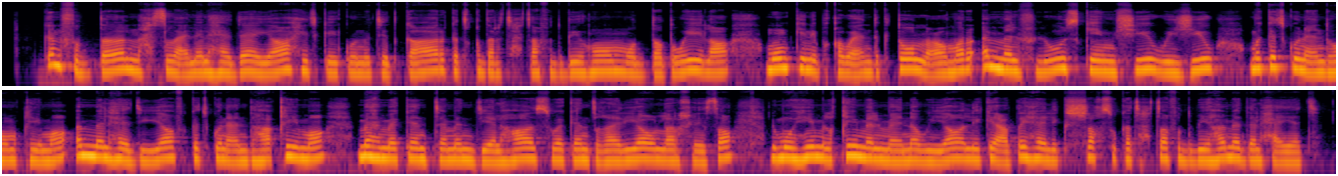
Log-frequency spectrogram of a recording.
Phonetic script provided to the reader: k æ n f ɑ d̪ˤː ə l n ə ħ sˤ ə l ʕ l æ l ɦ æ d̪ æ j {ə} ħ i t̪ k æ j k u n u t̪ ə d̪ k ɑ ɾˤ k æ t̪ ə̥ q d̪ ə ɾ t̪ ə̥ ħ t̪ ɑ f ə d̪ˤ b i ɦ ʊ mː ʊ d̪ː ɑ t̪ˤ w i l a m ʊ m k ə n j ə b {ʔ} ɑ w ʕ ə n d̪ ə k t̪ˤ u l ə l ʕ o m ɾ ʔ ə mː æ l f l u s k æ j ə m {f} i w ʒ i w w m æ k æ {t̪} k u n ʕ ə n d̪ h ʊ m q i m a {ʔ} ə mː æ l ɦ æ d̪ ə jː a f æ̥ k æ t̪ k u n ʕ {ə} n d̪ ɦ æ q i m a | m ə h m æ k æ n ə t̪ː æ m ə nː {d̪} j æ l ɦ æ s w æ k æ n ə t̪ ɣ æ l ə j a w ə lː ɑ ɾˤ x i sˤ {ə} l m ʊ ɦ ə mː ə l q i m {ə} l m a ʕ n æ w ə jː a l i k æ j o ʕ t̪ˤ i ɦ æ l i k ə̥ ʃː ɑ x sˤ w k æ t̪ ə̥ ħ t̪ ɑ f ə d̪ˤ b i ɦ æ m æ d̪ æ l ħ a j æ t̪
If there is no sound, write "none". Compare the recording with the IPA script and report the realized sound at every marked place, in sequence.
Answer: a, q, ʃ, t̪, ʔ, ə, d̪, ɑ, a

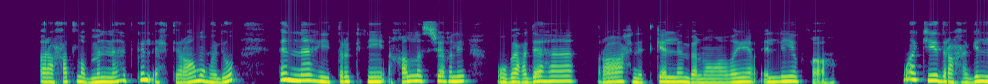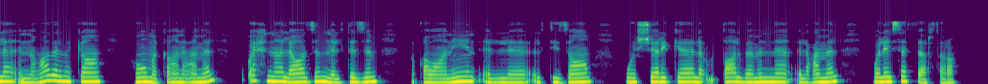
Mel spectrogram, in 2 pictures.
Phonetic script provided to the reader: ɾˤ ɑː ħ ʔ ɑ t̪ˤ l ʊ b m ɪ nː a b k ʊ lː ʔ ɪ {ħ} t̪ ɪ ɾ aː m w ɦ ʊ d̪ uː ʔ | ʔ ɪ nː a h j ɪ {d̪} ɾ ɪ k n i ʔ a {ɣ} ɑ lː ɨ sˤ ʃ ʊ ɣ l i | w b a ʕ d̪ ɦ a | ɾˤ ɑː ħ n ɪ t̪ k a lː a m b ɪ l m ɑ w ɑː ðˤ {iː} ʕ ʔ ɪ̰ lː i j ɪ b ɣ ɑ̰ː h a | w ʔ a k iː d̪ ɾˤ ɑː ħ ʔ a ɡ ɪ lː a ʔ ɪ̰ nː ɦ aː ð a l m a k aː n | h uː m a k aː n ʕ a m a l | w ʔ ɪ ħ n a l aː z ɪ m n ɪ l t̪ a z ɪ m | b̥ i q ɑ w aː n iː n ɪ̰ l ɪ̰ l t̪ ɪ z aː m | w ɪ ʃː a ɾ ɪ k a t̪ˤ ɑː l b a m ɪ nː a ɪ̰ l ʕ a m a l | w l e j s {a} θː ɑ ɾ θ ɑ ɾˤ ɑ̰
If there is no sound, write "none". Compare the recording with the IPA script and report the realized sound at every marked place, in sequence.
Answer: ħ, t̪, x, iː, a

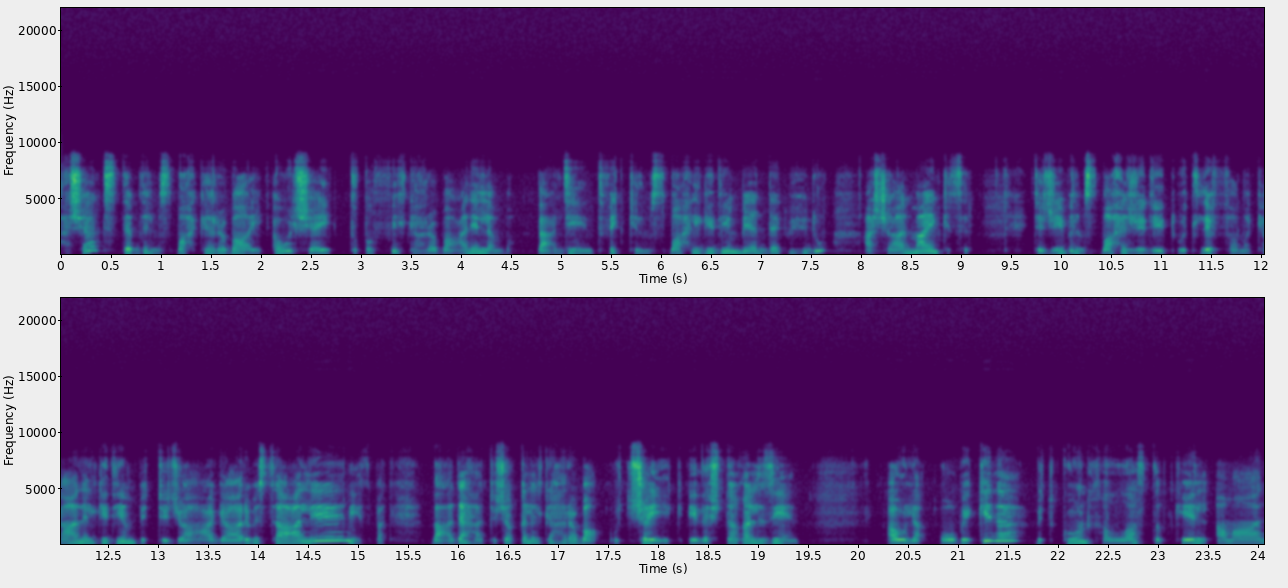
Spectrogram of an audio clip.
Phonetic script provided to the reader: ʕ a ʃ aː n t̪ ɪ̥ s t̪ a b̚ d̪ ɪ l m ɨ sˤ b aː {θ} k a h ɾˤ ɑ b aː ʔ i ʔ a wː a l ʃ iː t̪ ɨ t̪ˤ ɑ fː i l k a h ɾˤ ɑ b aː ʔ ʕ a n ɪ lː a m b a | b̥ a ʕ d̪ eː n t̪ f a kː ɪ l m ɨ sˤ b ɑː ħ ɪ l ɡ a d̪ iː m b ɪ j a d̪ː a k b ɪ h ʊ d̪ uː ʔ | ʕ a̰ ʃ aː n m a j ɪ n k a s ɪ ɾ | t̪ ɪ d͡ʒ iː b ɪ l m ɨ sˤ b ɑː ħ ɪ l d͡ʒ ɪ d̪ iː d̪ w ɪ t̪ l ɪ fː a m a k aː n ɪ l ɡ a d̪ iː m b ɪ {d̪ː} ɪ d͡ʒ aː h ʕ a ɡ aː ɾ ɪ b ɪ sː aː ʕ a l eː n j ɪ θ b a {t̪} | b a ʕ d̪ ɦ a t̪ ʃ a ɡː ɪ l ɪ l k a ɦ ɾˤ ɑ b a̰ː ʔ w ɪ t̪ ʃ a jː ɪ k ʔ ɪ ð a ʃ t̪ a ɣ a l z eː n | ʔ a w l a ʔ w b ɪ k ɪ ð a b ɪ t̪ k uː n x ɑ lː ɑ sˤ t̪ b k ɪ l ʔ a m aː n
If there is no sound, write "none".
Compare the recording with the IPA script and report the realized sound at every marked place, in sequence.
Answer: ħ, t̪ː, t̪

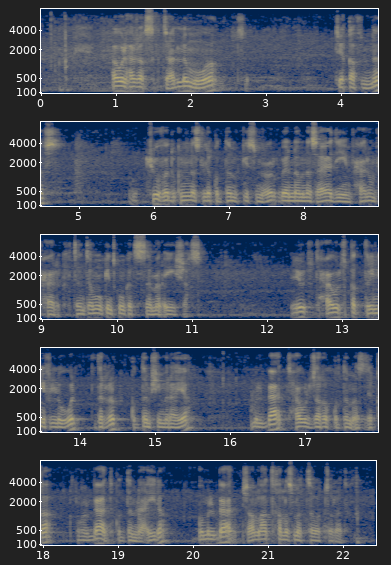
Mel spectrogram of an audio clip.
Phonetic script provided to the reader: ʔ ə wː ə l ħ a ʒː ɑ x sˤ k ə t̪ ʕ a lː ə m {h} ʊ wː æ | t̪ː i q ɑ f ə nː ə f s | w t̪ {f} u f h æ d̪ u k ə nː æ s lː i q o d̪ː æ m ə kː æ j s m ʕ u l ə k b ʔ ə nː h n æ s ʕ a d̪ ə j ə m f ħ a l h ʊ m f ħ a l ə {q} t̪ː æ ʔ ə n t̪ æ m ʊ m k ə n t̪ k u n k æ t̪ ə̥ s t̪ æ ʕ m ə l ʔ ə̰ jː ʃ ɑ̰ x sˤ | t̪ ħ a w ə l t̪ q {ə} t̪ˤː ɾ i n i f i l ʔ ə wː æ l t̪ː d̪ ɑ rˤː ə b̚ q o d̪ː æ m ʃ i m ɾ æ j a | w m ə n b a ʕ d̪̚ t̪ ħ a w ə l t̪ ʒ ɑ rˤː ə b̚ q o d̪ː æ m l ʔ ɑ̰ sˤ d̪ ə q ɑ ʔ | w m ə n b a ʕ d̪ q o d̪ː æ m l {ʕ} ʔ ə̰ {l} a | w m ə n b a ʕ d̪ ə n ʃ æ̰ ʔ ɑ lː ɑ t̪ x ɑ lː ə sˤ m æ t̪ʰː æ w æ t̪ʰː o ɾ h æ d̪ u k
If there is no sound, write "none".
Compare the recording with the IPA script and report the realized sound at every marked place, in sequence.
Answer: h, ʃ, k, ɑ, ʕ, l

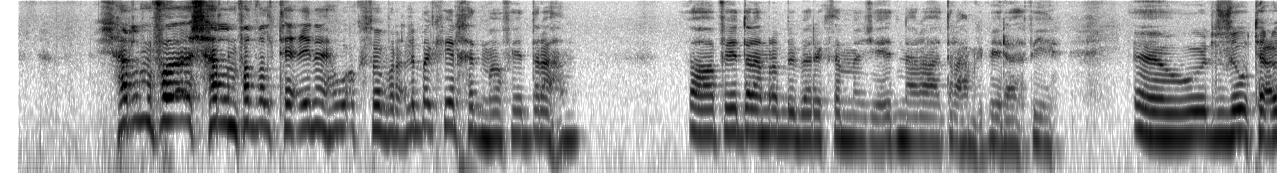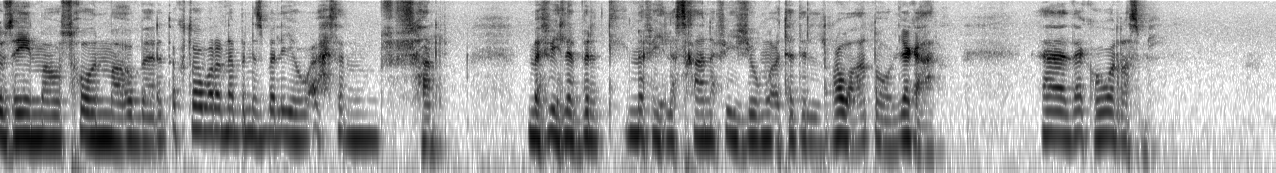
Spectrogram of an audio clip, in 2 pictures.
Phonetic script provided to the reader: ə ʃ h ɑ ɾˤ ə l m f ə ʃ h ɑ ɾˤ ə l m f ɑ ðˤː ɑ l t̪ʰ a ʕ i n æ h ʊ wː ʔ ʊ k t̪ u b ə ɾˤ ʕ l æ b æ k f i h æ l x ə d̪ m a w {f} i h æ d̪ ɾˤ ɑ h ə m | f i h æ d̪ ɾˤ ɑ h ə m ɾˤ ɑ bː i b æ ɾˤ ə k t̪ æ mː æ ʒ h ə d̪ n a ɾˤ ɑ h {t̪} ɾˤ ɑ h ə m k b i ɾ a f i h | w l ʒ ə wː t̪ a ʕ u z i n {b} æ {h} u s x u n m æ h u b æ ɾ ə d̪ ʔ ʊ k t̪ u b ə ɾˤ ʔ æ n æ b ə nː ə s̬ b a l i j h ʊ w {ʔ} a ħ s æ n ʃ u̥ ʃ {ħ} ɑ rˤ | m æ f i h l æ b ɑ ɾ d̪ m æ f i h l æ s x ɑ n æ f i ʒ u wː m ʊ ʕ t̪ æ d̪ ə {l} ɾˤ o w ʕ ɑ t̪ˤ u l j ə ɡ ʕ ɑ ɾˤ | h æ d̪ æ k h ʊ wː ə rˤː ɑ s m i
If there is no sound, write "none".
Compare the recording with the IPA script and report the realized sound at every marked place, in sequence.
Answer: f, d̪, m, h, ʔ, h, l

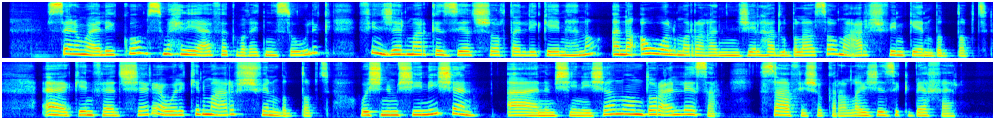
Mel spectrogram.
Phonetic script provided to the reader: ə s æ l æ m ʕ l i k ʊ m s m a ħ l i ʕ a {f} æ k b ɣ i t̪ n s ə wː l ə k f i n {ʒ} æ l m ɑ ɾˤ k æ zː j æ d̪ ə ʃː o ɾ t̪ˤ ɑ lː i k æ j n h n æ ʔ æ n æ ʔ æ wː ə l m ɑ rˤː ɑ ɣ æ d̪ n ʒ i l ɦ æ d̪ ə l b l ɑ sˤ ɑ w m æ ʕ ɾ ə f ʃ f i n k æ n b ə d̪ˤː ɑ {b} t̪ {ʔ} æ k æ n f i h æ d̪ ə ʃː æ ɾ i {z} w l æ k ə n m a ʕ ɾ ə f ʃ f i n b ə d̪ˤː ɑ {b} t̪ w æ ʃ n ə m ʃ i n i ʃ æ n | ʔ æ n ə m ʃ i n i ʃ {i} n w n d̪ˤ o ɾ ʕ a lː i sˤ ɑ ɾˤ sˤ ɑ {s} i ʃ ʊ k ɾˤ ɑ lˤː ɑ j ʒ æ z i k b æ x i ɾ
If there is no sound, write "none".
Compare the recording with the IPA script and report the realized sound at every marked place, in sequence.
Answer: f, ʒ, b, ʔ, ʕ, b, æ, f

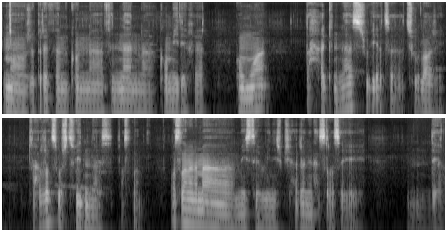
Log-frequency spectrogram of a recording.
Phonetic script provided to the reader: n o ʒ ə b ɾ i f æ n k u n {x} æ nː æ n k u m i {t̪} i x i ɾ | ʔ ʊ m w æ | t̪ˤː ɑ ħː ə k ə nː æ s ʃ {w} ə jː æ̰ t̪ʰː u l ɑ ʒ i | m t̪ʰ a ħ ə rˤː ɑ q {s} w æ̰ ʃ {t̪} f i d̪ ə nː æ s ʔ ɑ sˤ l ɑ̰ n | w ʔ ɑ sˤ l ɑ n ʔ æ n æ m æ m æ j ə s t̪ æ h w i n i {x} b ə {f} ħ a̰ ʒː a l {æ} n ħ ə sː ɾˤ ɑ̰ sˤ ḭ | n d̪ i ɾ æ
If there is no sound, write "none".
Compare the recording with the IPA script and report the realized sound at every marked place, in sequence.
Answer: f, d̪, w, s, t̪, ʃ, ʃ, i

